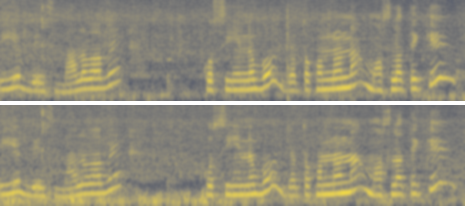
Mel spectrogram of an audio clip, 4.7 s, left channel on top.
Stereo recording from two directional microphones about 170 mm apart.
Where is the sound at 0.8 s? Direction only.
15° left (ahead or behind).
